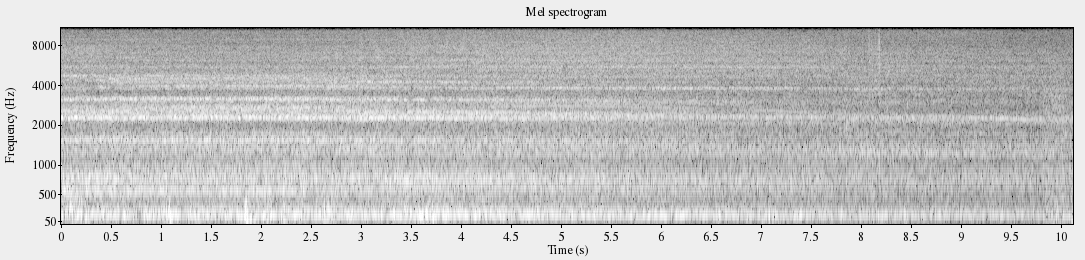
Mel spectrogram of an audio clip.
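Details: Cheap Chinese 12 V diesel heater on its hottest setting, batteries about 11.5 V. Smooth, steady fan whir with a soft low burner roar, no surging or clatter; running normally at full heat.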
